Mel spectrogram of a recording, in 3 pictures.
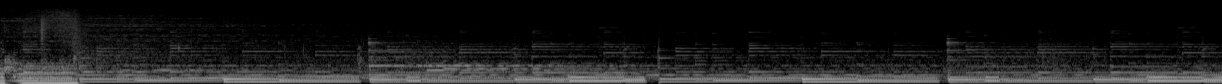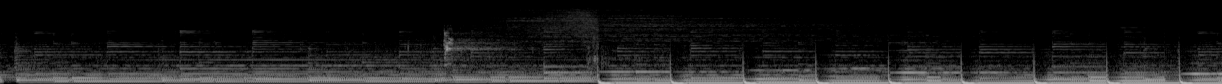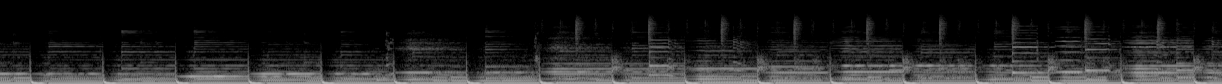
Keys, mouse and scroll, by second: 0.0 click, 0.9 middle click, 1.0 scroll down 4, 1.1 scroll up 1, 1.3 click, 1.5 click, 2.5 click, 2.8 click, 3.0 click, 3.2 click, 3.3 click, 5.3 middle click, 5.5 middle click, 14.0 middle click, 14.6 click, 17.3-18.4 drag, 18.4 middle click, 18.7 middle click, 19.6 click, 19.7 middle click, 20.5-22.7 middle drag, 22.2 click, 22.7 scroll up 1, 22.8 shift+middle click, 22.9 scroll down 3, 23.0 middle click, 23.2 scroll up 1, 23.3 scroll, 23.4 shift+middle click, 24.3 click, 24.3 click, 24.5 scroll down 2, 25.3 shift+click, 26.2 click, 27.1 click, 27.7 click, 29.3 alt+click, 30.2 e, 32.2 e, 33.7 g, 35.0 click, 36.1-36.4 scroll up 7, 36.2 shift+middle click, 36.4-36.6 shift+middle drag.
